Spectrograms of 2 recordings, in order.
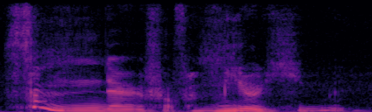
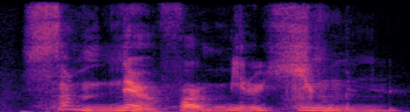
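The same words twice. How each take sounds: First: Said in the usual way. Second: Slow, louder, put-on proud sneer; haughty character voice. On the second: Streamer voicing a proud character looking down on a human, slow haughty sneer.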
